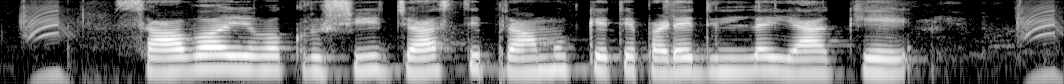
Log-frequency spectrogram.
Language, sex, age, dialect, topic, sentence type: Kannada, female, 18-24, Central, agriculture, question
